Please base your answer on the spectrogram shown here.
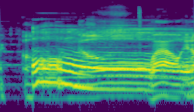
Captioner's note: groans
